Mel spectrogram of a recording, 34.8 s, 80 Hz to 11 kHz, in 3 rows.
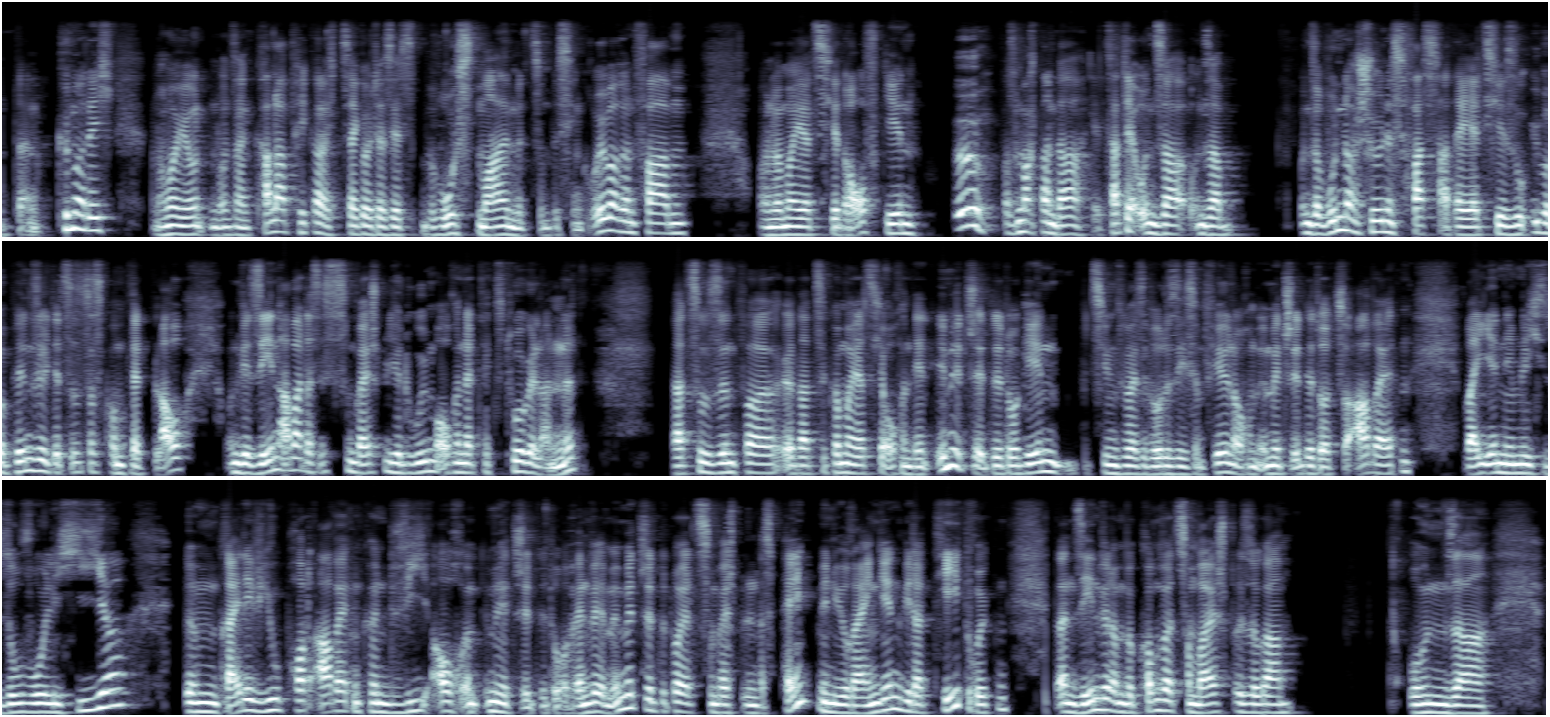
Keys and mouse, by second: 2.2 click, 3.1 click, 3.7 click, 4.0 click, 15.9-18.1 drag, 27.1-28.6 drag.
